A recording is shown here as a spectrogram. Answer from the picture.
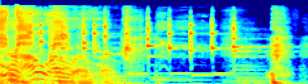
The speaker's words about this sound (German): Handy klingelt.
